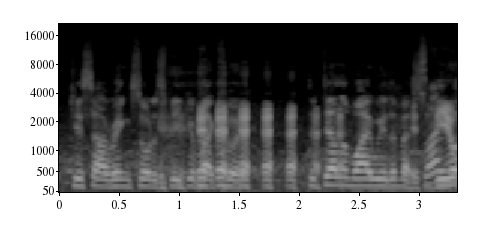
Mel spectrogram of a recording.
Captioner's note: laughs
